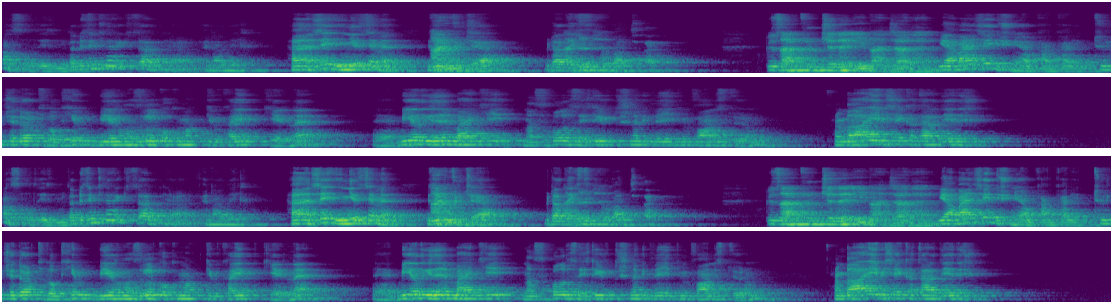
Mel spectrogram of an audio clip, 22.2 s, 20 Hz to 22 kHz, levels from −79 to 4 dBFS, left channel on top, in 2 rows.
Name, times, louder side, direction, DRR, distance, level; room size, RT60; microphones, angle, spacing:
voice 1, 0.0-2.5 2.9-4.0 4.2-5.0 5.4-6.5 9.3-14.2 14.8-18.7 19.4-20.8, right 2 dB, 35° right, 1 dB, 0.4 m, -21 dB
voice 2, 5.6-6.1 7.6-9.3, equal, ahead, -9 dB, 0.8 m, -20 dB
2.5 x 2.5 x 2.3 m, 1.1 s
head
